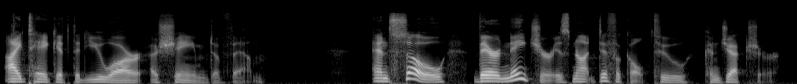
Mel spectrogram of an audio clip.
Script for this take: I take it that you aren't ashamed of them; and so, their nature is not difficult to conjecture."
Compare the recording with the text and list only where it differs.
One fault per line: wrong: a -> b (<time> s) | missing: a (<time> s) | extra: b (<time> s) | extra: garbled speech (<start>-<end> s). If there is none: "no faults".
wrong: aren't -> are (1.1 s)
